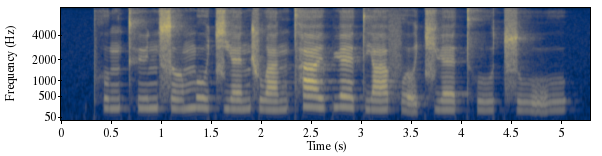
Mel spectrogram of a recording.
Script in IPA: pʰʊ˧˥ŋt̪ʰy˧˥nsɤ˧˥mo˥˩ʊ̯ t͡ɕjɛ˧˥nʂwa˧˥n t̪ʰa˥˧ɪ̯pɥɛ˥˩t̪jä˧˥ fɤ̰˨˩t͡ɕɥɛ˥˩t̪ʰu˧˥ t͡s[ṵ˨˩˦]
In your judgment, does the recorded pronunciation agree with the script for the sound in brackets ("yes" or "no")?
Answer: yes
